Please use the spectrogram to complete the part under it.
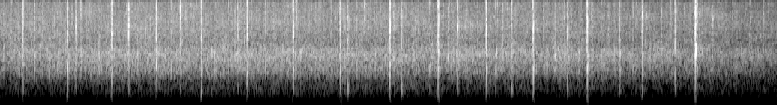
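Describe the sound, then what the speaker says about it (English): Scattered, fairly faint clapping from an audience at a university graduation ceremony for nursing, midwifery and health graduates, with distinct individual claps in an uneven rhythm throughout. "I think we should give that bunch a round of applause"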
